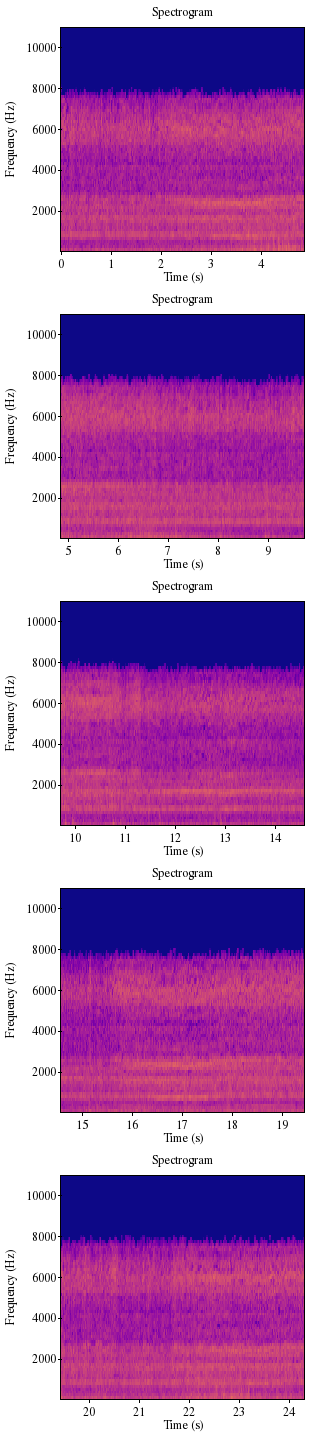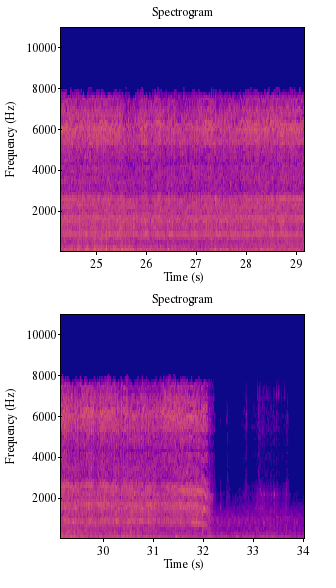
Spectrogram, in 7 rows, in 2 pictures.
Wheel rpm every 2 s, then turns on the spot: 230, 230, 230, 230, 240, 230, 230, 230, 220, 230, 230, 230, 230, 230, 230, 200, 20.
none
